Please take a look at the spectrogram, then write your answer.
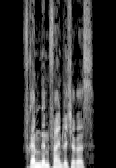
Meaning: strong/mixed nominative/accusative neuter singular comparative degree of fremdenfeindlich
- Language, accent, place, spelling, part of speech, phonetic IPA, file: German, Germany, Berlin, fremdenfeindlicheres, adjective, [ˈfʁɛmdn̩ˌfaɪ̯ntlɪçəʁəs], De-fremdenfeindlicheres.ogg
